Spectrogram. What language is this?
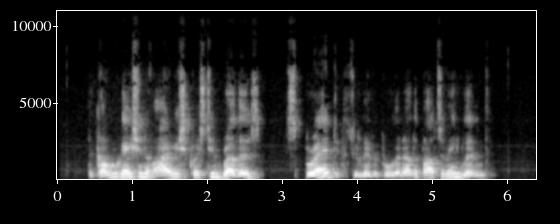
English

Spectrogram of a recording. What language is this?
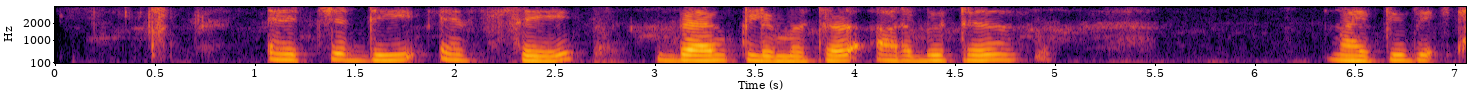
Marathi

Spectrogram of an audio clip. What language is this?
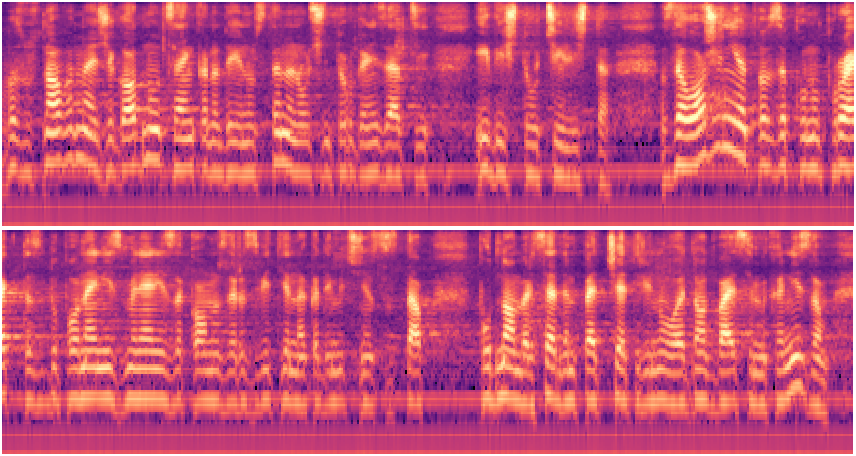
Bulgarian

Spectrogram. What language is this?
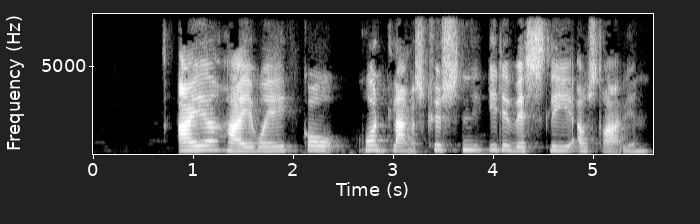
Danish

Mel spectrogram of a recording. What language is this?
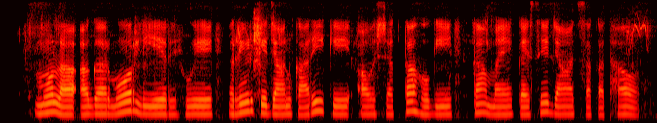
Chhattisgarhi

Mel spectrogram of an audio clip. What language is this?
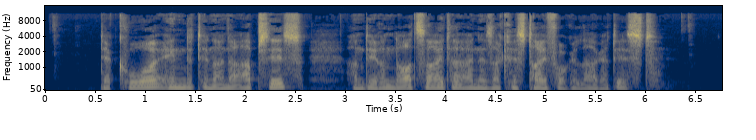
German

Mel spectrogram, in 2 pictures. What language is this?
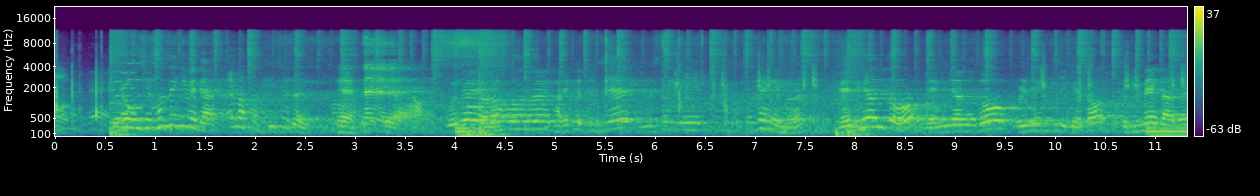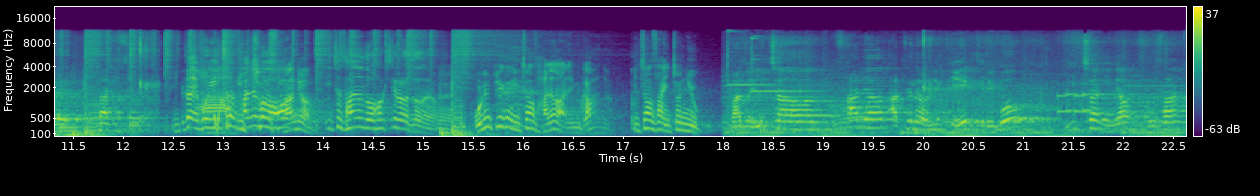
Korean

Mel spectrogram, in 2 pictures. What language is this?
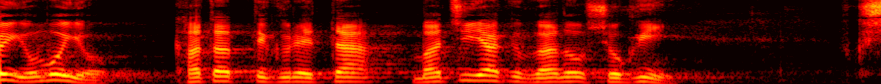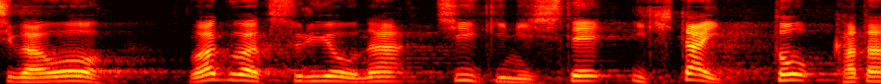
Japanese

